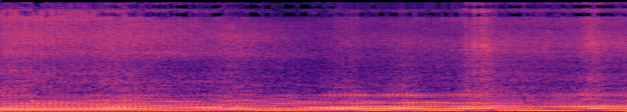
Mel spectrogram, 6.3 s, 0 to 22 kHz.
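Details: 2003 Ford F-150, first cold start after swapping in a replacement 4.2 V6 with intake and throttle body resealed: a strong, steady low rumble settling into an even idle without missing or knocking; a healthy cold start.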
